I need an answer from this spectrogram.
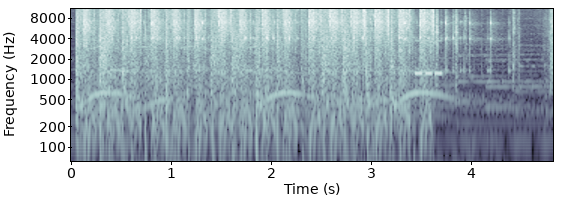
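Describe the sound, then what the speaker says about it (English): Automatic shotgun from the Project MSX mod for Doom 2 fires in a fast, steady burst of loud, close blasts with mechanical cycling clicks, stopping abruptly near the end as the rattle fades. "so here's the automatic shotgun. This replaces the single-barreled shotgun."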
